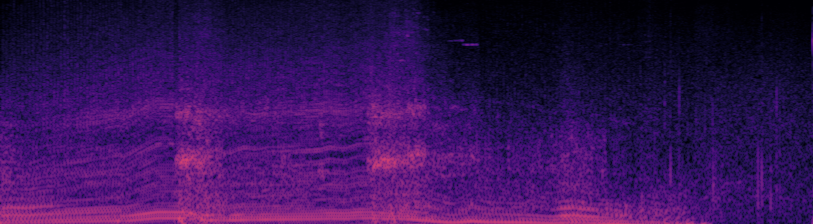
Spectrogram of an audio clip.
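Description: A motorcycle engine revs and hums, then dies away.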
